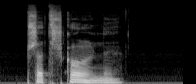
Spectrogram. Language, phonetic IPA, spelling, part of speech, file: Polish, [pʃɛṭˈʃkɔlnɨ], przedszkolny, adjective, Pl-przedszkolny.ogg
